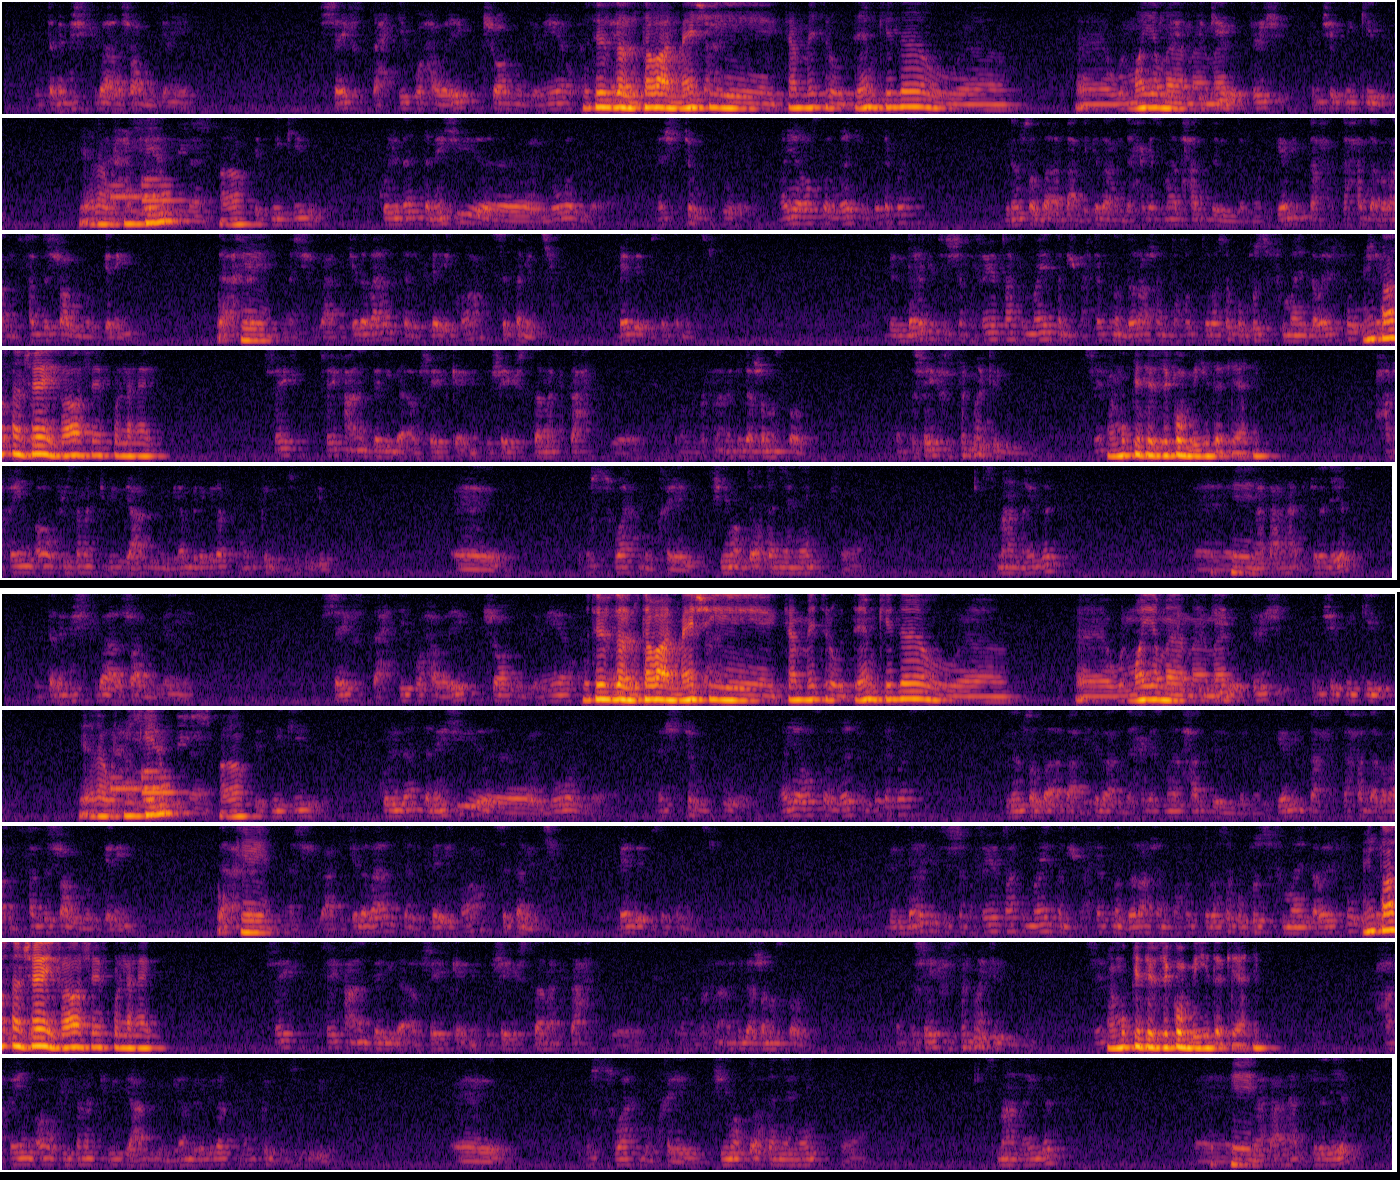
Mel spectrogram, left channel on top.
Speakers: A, on the left; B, on the right.
A: وانت ماشي بقى على شعاب مرجانيه شايف تحتيك وحواليك شعاب مرجانيه واسماك
B: وتفضل
A: وكل
B: طبعا ماشي
A: حاجه
B: كام متر قدام كده و... آه، آه، والميه ما
A: بالكيلو
B: ما ما
A: بتمشي تمشي 2 كيلو
B: يا لهوي
A: يعني حرفيا
B: 2 كيلو اه
A: 2 كيلو كل ده انت ماشي آه، جوه ال- مش ميه واصله لغايه ركبتك بس بنوصل بقى بعد كده عند حاجه اسمها الحد المرجاني بتاع ده حد عباره عن حد الشعب المرجانيه ده
B: اوكي
A: اخرك في المشي بعد كده بقى انت بتلاقي قاع 6 متر بادئ ب 6 متر من درجه الشفافيه بتاعه الميه انت مش محتاج نضاره عشان تحط راسك وتبص في الميه انت واقف فوق وشايف
B: انت اصلا
A: كل حاجه
B: شايف
A: قدامك
B: اه شايف كل حاجه
A: شايف شايف عالم تاني بقى وشايف كائنات وشايف سمك تحت آه، احنا كنا بنروح الاماكن دي عشان نصطاد فانت شايف السمك ال... شايف حاجات
B: ممكن
A: خرافيه
B: تمسكهم بايدك يعني
A: حرفيا اه في سمك كبير بيعدي من جنب رجلك وممكن تمسكه بايدك آه، بص وهم وخيال في منطقه تانية هناك آه، اسمها النيزك آه،
B: اوكي
A: سمعت عنها قبل كده ديت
